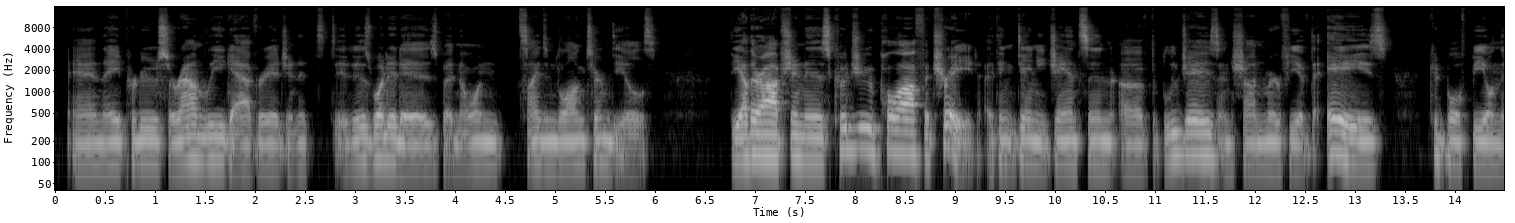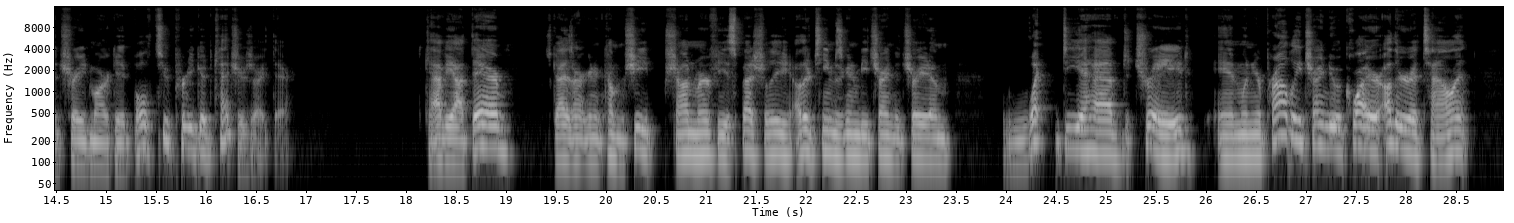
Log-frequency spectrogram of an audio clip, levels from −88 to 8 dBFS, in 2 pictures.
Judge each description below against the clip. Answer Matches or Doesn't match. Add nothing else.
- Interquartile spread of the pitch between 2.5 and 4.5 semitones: Doesn't match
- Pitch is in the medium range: Doesn't match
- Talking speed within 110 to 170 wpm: Doesn't match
